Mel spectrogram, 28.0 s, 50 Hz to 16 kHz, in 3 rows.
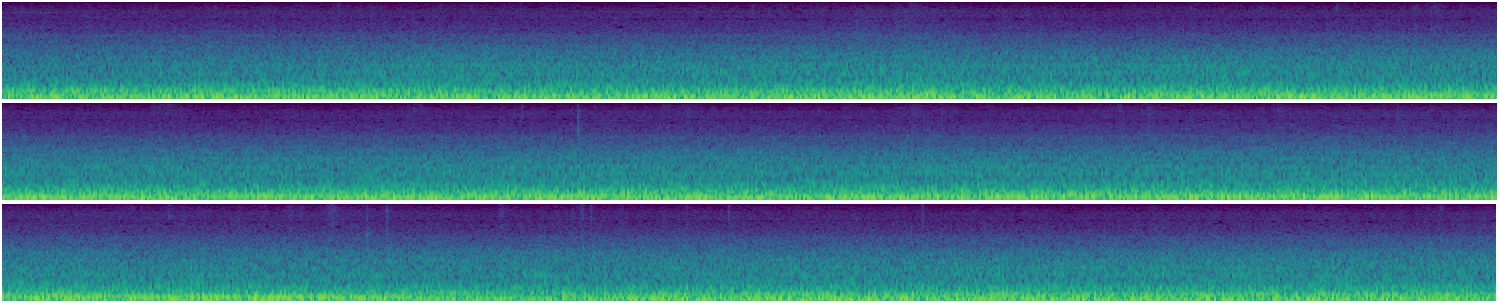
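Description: Chevrolet Corsa Hatch 1.4 Econoflex four-cylinder engine running steadily at high speed on a top-speed run, heard from inside the cabin over a constant rush of road noise. About 21 seconds in, the engine note shifts to a different steady pitch.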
